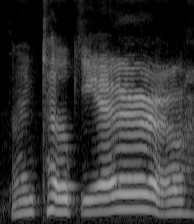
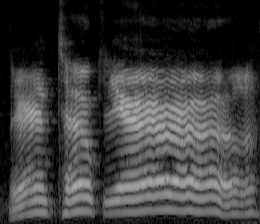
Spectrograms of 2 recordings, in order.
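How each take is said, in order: First: High, loud, drawn-out country twang. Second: Very loud, high country holler, Tokyo hugely drawn out; milk Tokyo in a huge country twang; exaggerated country voice. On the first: Acted. Podcaster joking about the Olympics, loud country drawl. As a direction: stretch Tokyo out in a country accent. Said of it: "you guys get my country voice". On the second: Podcaster repeating his Olympics bit, bigger slower country holler. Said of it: "You guys like my country voice?".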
